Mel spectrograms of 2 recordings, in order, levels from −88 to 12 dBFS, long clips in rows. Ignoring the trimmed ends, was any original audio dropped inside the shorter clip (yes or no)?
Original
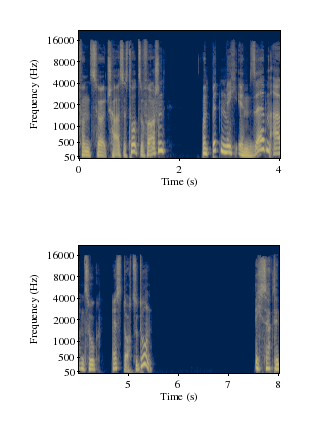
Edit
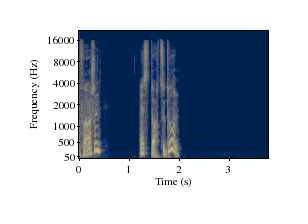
yes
